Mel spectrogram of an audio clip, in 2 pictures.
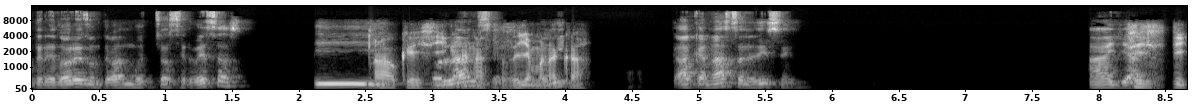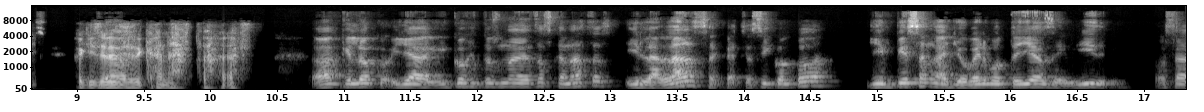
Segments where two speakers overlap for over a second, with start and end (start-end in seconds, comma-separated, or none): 2.6-4.1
